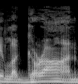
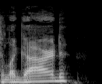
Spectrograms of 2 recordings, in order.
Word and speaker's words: Lagarde: I always say Legrand, but it's Lagarde.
